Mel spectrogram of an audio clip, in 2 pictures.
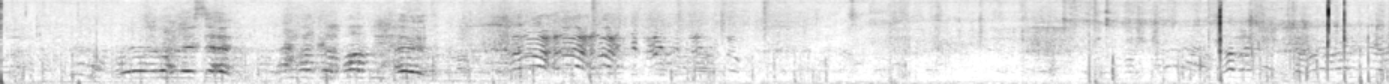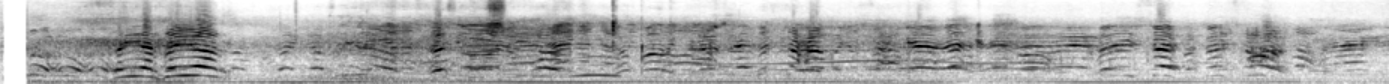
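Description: Young men shout and call out excitedly outdoors.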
